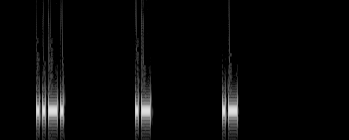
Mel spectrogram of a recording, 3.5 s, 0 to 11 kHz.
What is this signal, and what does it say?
Morse code, heard as a keyed tone, about 40 wpm, spaced as for 11 wpm, 700 Hz. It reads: FAA
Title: USA Call Signs - 5 Characters - 8x Character Spacing - 40wpm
